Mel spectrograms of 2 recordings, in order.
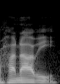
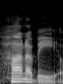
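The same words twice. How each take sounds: First: Hanabi as hah-NAH-bee; second-syllable stress. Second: Hanabi as HAH-nuh-bee; first-syllable stress. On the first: Co-host offering the other reading, Hanabi as hah-NAH-bee. Gives second pronunciation on request. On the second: Co-host repeating the name for the host, Hanabi as HAH-nuh-bee. Gives first pronunciation on request. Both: Shown as a demonstration.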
